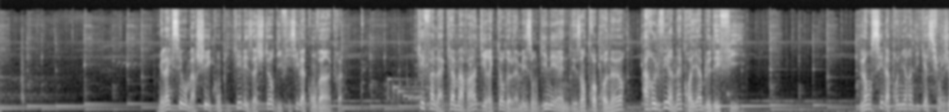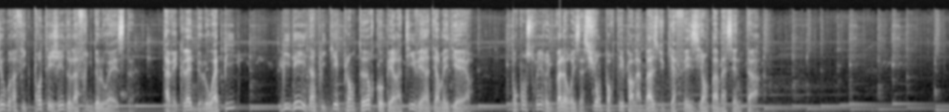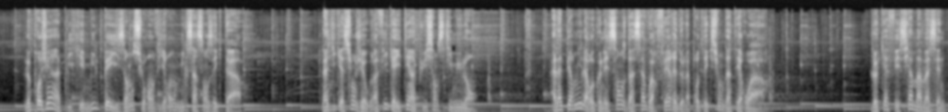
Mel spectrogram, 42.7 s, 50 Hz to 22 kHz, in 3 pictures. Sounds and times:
Music: 0.0 - 42.7
Speech: 2.4 - 5.2, 5.9 - 11.2, 12.9 - 17.8, 18.4 - 25.7, 28.8 - 32.2, 33.3 - 35.6, 36.8 - 40.1, 41.6 - 42.7.

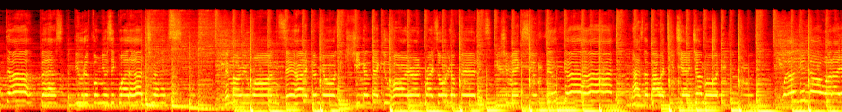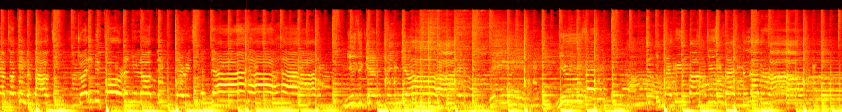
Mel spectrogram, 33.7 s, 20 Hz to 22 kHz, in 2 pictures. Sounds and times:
Music: 0.0 - 33.6.

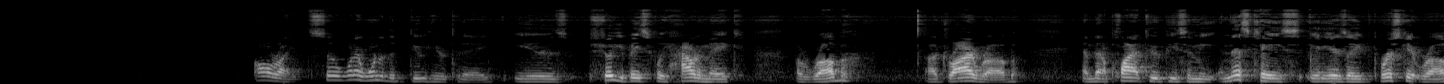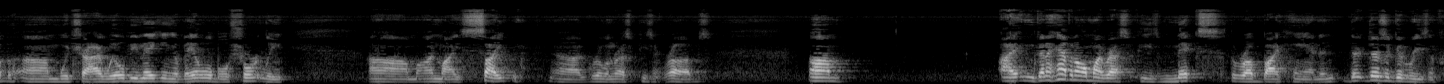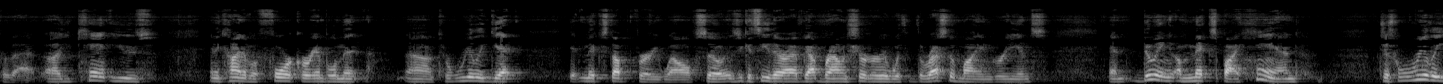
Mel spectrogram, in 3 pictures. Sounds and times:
Inside, small room: 0.8 - 43.3
Silence: 0.9 - 5.9
Speech: 2.6 - 10.2, 10.8 - 17.4, 18.1 - 21.6, 22.5 - 23.0, 24.4 - 39.4, 40.0 - 42.1, 42.7 - 43.3.

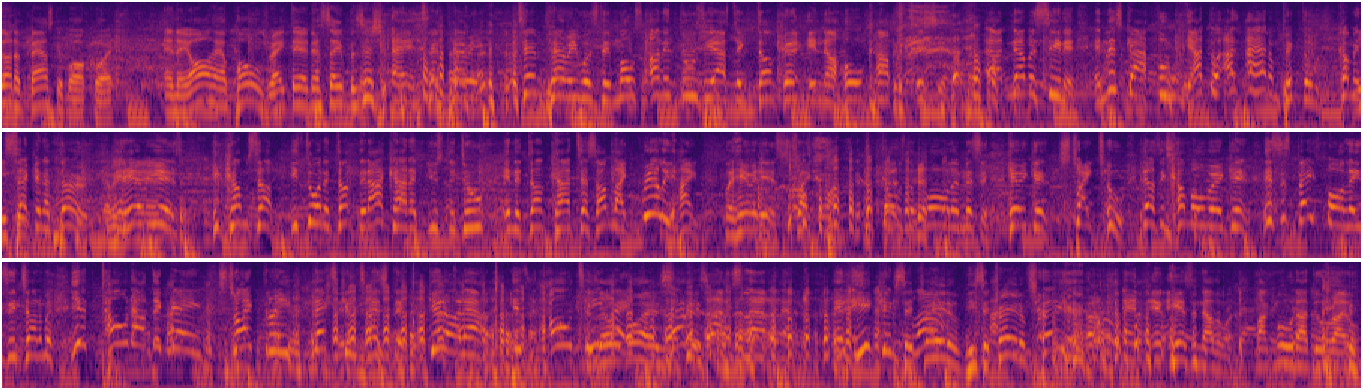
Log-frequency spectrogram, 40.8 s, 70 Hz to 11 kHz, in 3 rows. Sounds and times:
Speech: 0.0 - 40.7.

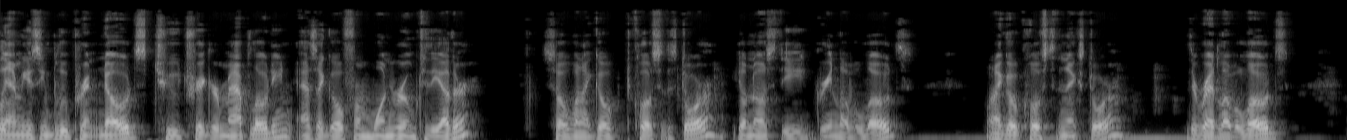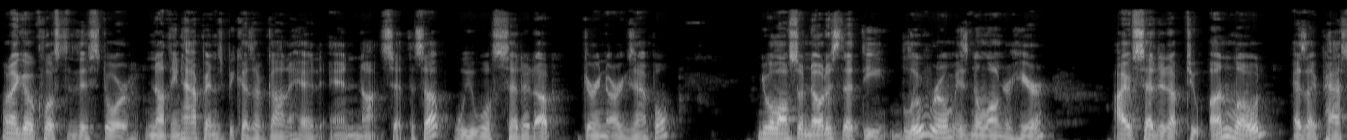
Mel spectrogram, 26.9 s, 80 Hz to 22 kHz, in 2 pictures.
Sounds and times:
Speech: 0.0 - 20.3, 21.0 - 26.9.

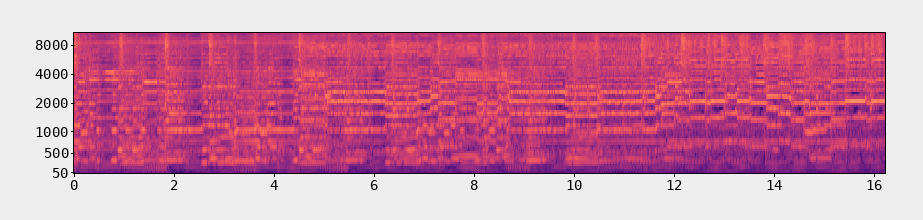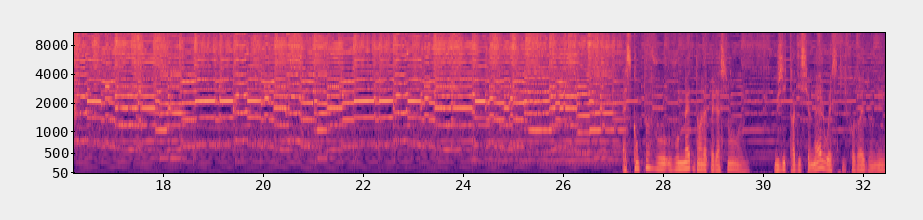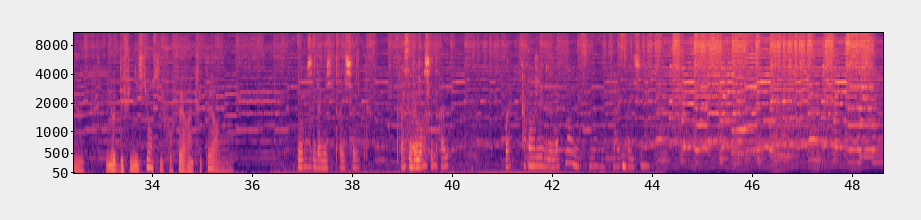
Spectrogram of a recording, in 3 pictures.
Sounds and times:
Bagpipes: 0.0 - 48.6.

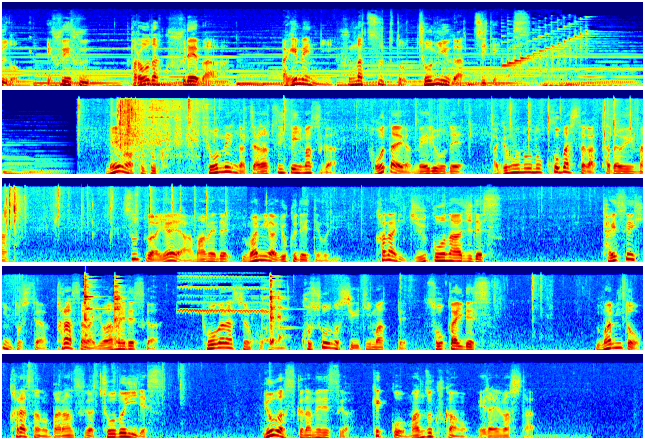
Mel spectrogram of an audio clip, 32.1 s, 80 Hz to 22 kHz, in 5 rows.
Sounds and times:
Speech: 0.0 - 5.1, 7.4 - 13.0, 14.0 - 17.8, 18.8 - 20.8, 21.4 - 24.2, 25.2 - 27.3, 28.2 - 31.0.

